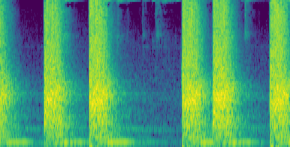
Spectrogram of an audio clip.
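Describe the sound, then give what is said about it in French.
Gunshots ring out as women fire at cardboard targets during a ladies' night at an American shooting range. Five loud, sharp reports crack at irregular intervals, and each decays into a lingering tail before the next. No voices are heard. “des dizaines de femmes de tous les âges et de toutes les origines tirent sur des cibles en carton.”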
